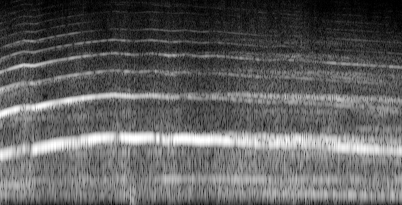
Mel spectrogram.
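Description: Ambulance siren on a wail: one slow sweep that rises for about a second, holds, then slowly falls away.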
